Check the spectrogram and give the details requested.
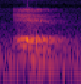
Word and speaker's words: air: Again dear children, there is one word air. It's not here. Here होता है HAIR.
